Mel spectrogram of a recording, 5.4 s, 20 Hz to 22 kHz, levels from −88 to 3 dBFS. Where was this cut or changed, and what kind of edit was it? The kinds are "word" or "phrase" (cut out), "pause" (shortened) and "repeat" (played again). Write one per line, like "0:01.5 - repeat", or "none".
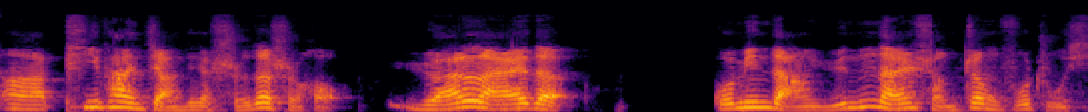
0:01.9 - pause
